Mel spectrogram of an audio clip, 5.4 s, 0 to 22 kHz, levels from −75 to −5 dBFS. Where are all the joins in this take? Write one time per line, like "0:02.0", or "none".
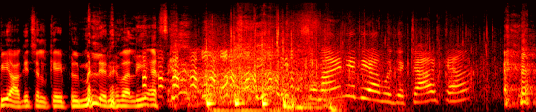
0:03.0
